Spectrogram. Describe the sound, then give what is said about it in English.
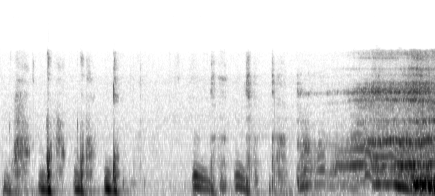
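A person's voice imitates a bull's guttural noises: a run of short grunting bursts, a brief pause, then more grunts that build into a longer, louder, drawn-out groan. “And now I just start making a bunch of little guttural noises,”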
